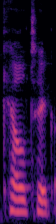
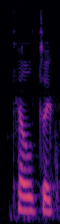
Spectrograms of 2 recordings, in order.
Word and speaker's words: Celtic: Celtic when talking about the people is pronounced Celtic. Oh, with a K sound. Oh, I see. Celtic with an S sound.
